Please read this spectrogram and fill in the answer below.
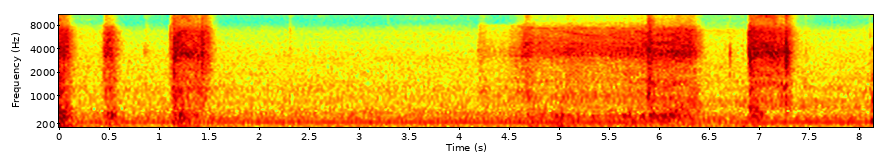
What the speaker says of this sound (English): That seems like a really big drill bit for that.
